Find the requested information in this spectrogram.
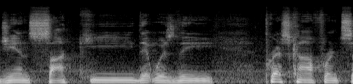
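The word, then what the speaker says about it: Psaki: You know, I brought this up a minute ago and and I and I may have mispronounced her name. Jen Saki.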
